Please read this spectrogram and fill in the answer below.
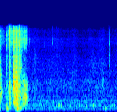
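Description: A quick cluster of sharp clicks and knocks in the first half second, then faint room tone with a few light ticks.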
